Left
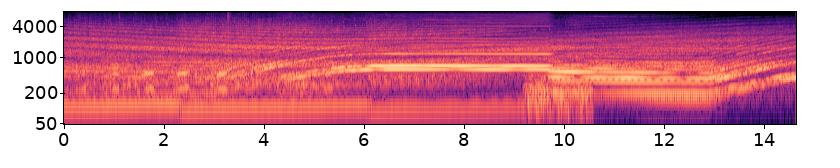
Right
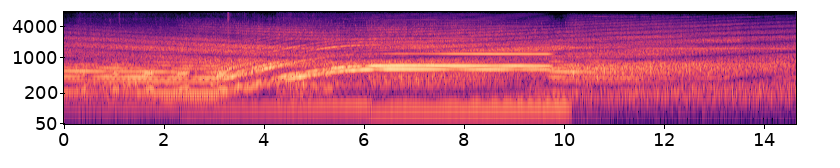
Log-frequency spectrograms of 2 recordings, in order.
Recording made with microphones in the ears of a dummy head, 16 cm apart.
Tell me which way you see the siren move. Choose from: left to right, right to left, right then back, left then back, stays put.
right to left.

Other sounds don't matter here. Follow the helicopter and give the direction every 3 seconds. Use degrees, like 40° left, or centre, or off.
50° left, 20° left, 20° right, 40° right, 50° right.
